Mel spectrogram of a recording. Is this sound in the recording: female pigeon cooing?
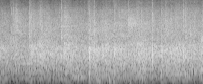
no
